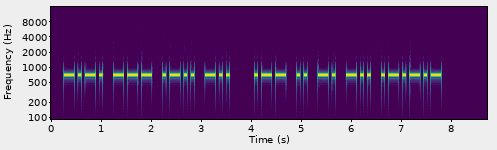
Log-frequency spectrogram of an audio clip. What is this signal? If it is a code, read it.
Morse code, heard as a keyed tone, about 17 wpm, 700 Hz. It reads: COLD WIND.
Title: Sentences from Top 1000 Words - Review Part 2 - 17wpm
